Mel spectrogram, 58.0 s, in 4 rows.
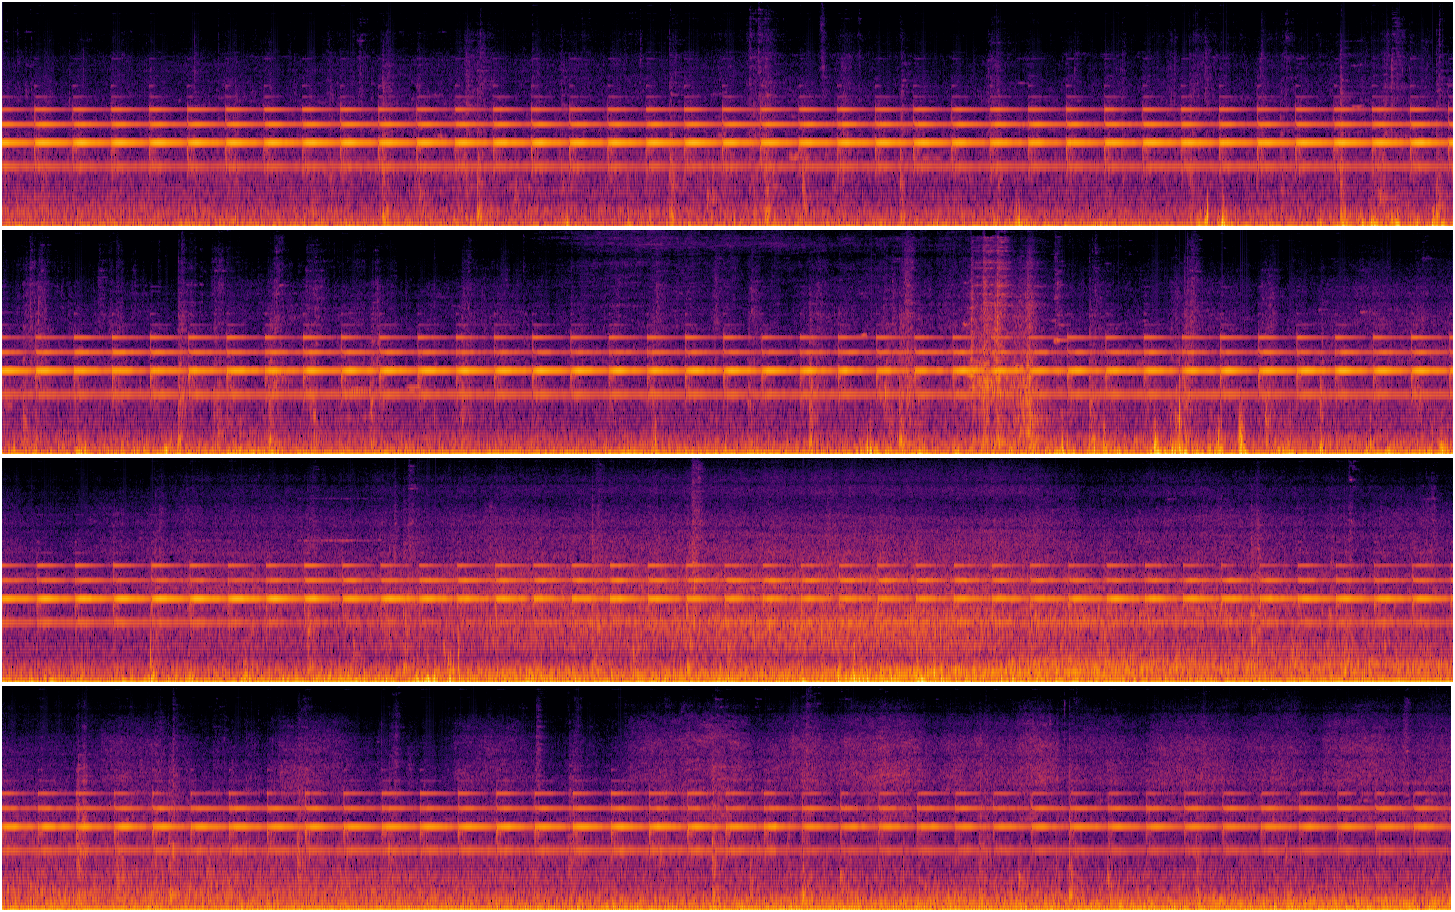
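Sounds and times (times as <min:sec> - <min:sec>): high-pitched wheel ringing: 0:00.0 - 0:58.0
train rumbling slowly: 0:00.0 - 0:58.0
wheels clicking over rail joints: 0:21.0 - 0:29.0.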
